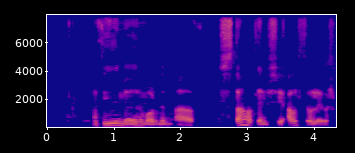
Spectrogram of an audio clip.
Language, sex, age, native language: Icelandic, male, 20-29, Icelandic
